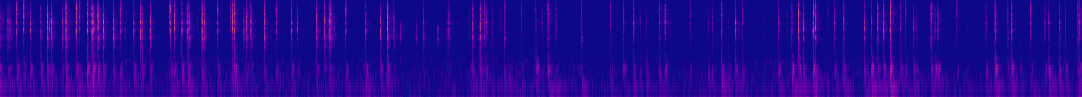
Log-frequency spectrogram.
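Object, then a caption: Plastic dental teeth model tapped with long nails. Long acrylic nails tap rapidly on the top and teeth of a large, hollow, closed plastic dental model (typodont) with pink gums, white teeth and a blue base and top. The taps are quick, dry, bright clicks that come in dense, uneven bursts with no ring, much like fast typing on a keyboard.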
